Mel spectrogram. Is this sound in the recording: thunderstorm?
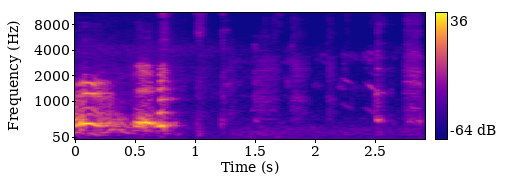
no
